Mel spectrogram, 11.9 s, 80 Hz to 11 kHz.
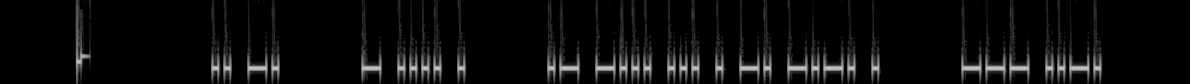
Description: Morse code, heard as a keyed tone, about 19 wpm, 700 Hz. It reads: IN THE ABSENCE OF
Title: 2x Word-Spacing - Sets of 4 Words - 20wpm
